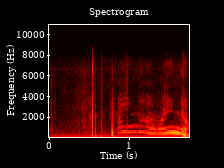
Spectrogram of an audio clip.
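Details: A female Pembroke Welsh Corgi puppy playing in Brazil gives a drawn-out, tonal whine that wavers, then drops sharply at the end.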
